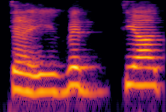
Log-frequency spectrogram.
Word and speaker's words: त्रैविद्य: Traividya. Trai will be a long sound. Here one common mistake. Traividya. Trai nahi. Traividya. Trai will be long.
